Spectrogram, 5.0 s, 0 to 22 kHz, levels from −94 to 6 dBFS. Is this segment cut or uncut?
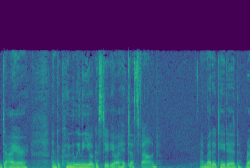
cut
